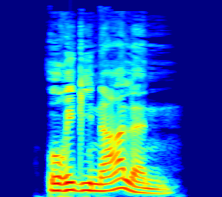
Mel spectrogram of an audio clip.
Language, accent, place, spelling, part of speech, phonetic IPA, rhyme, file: German, Germany, Berlin, Originalen, noun, [oʁiɡiˈnaːlən], -aːlən, De-Originalen.ogg
- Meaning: dative plural of Original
